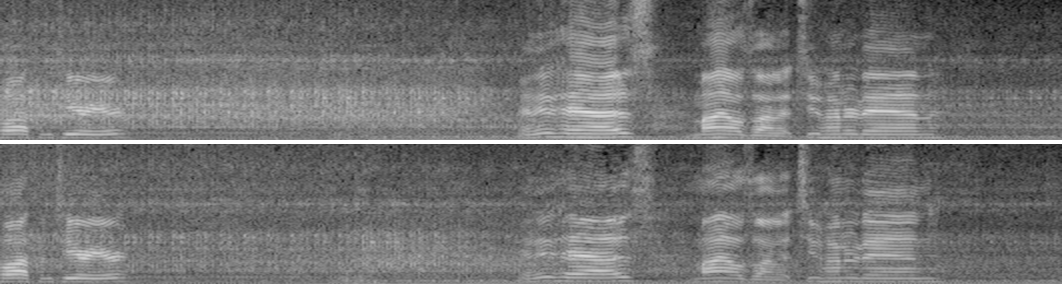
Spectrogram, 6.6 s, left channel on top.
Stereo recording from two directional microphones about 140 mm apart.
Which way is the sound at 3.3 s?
35° left (ahead or behind).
